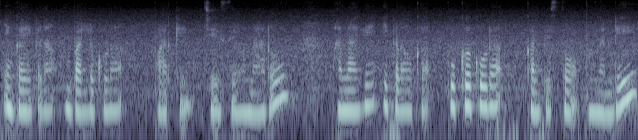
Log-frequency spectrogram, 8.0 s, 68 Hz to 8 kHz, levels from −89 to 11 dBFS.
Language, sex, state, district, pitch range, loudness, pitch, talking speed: Telugu, female, Andhra Pradesh, Annamaya, 180-215 Hz, -21 LUFS, 190 Hz, 105 wpm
